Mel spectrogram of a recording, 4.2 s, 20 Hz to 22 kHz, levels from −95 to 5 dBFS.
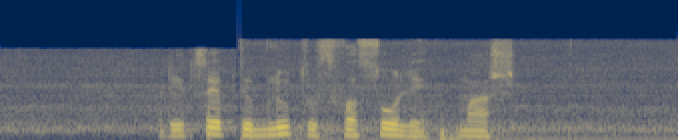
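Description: Until 1.5 s the speech is dull, capped at 5.9 kHz, then opens up after a 20 ms gap, likely an input switched to a poorer device.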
